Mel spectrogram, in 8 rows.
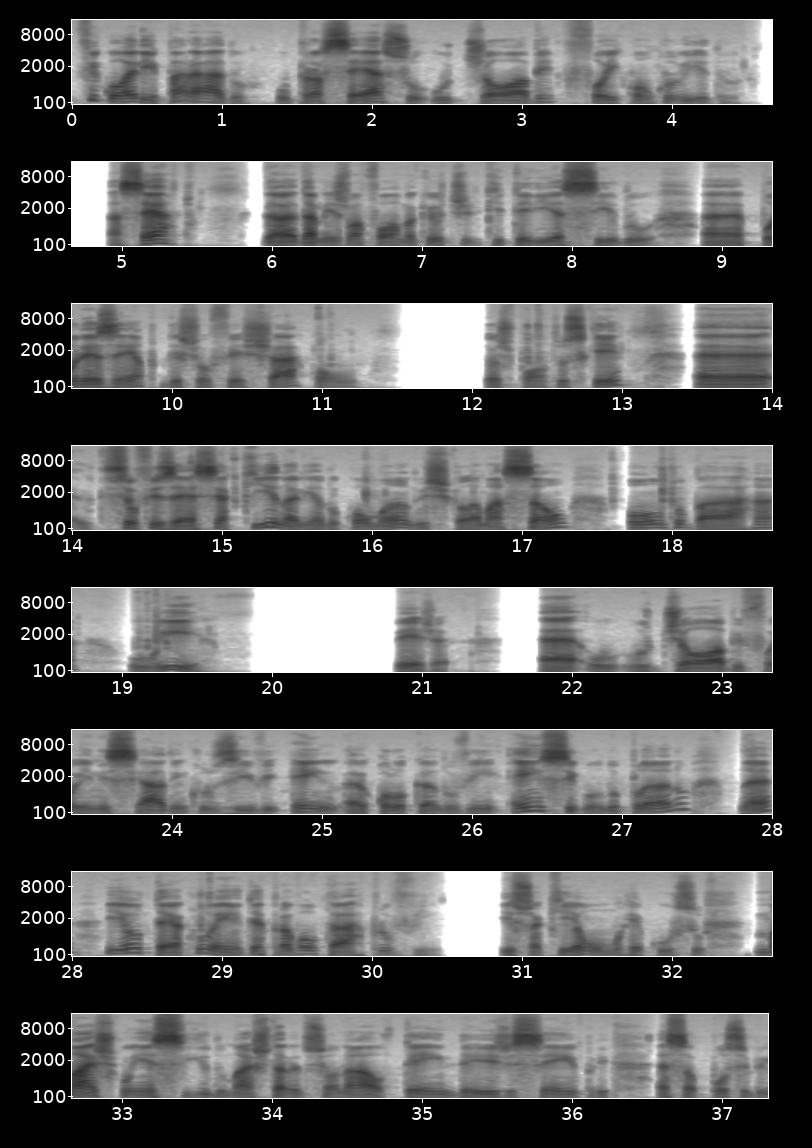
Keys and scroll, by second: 10.3-10.7 typing, 12.1 Return, 14.8-15.6 typing, 17.3-17.6 typing, 18.8-19.8 typing, 28.6 Return.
